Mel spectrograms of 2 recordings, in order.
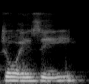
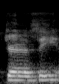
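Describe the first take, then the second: First: The R is dropped, giving an oy vowel. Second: The R is clearly sounded after the vowel. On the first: The speaker calls it wrong. "it's not Joyzy" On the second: The speaker calls it right. "we do put an R in Jersey"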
